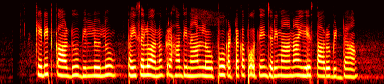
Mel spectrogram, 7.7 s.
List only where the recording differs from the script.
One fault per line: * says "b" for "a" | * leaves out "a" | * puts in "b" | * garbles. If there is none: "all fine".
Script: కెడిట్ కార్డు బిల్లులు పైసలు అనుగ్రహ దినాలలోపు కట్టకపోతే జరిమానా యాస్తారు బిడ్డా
all fine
